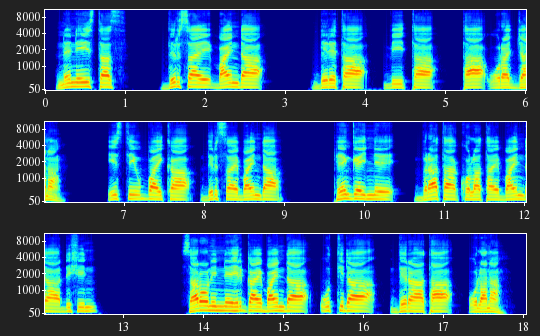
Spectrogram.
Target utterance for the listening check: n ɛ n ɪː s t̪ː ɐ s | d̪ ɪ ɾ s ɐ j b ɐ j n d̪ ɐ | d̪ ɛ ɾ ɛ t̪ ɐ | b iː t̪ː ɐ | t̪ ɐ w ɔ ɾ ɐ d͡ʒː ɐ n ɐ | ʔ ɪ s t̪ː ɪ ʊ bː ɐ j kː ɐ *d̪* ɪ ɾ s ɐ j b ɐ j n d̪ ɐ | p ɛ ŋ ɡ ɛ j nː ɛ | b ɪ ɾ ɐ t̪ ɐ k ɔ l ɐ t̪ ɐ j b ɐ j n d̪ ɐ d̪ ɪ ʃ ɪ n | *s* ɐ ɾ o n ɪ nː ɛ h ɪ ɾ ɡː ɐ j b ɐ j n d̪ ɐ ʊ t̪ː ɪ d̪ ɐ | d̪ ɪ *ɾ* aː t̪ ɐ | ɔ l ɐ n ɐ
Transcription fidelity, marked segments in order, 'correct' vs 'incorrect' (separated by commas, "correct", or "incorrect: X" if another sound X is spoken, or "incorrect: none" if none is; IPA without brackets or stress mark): correct, correct, correct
